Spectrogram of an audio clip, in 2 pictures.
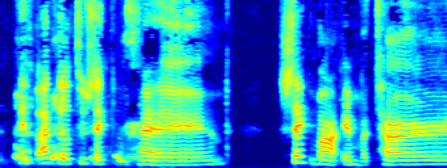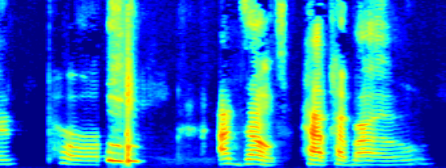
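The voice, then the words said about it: Imitates another person's voice. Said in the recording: “in my best Rolling Ray accent”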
